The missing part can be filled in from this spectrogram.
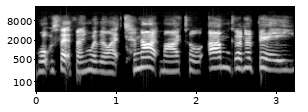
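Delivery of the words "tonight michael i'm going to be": sad, slow, high British mum voice and accent. Recalling a TV show's catchphrase to a co-host: sad British mum accent. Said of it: "I just realised that was an accent".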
